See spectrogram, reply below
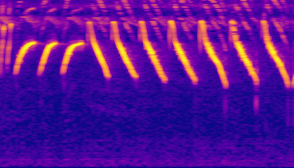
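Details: Belgian canary used as a singing training example, song at fast tempo: a steady series of clear whistled notes, first rising arcs then steeply falling sweeps, about four per second, with no other sounds.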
